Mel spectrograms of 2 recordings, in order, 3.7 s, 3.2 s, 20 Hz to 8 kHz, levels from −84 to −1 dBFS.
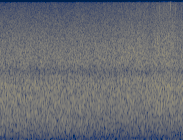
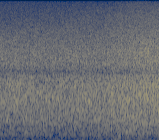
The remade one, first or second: second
